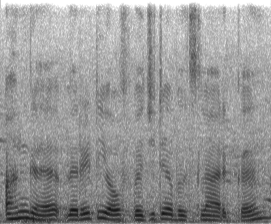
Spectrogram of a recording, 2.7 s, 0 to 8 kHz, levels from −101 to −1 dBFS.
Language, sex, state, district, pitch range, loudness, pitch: Tamil, female, Tamil Nadu, Chennai, 160-190 Hz, -17 LUFS, 170 Hz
